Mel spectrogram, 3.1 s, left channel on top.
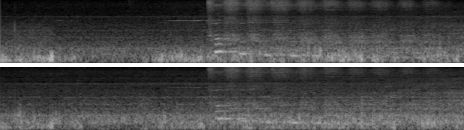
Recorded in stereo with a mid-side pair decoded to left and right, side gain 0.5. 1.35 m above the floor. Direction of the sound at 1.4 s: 65° left.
